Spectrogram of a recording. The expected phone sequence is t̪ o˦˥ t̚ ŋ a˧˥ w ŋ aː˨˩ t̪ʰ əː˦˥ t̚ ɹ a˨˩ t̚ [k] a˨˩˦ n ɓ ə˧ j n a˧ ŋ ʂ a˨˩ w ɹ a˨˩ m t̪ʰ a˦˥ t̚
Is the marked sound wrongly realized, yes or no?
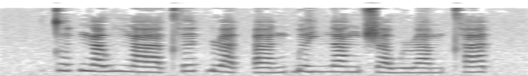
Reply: yes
